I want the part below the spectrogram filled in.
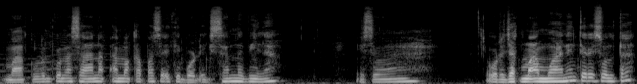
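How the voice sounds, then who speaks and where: A man's voice: mid-range voice, normal speed, darkish tone, faint music behind, lightly acted. An actor playing an earnest, polite young man about to become a teacher in a radio drama. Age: young adult. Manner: eager, emotional, polite.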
